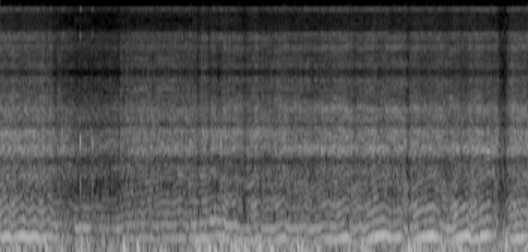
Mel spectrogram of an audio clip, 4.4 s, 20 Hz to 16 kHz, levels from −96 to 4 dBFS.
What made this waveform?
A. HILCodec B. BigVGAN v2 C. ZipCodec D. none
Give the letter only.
B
